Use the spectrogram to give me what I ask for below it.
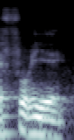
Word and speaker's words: Fourier: que é a universidade Joseph fier ou José fourrier falando na pronúncia francesa que é por onde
